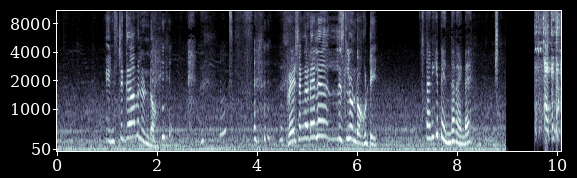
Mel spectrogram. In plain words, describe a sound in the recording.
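A young woman speaks with emotion close to a microphone.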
